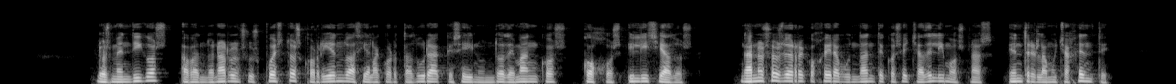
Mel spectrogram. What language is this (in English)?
Spanish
